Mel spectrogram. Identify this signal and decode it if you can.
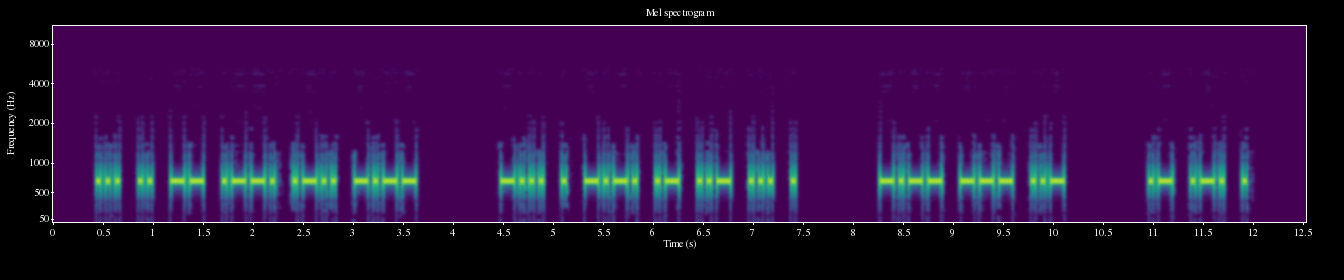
Morse code, heard as a keyed tone, about 25 wpm, 700 Hz. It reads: SIMPLY BECAUSE YOU ARE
